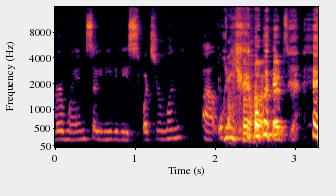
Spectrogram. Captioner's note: laughs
